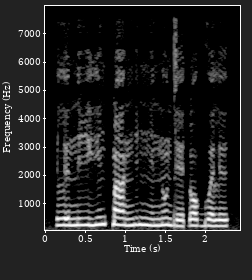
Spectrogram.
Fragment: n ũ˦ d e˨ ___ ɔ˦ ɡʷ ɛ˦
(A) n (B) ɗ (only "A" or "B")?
B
